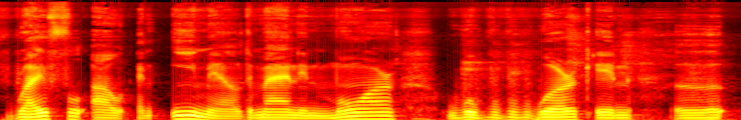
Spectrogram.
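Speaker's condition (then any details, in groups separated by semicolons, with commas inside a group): Stuttering; stuttering since childhood, onset in Jamaican countryside; stuttered joke once misheard by listener as something ugly; repeated sounds, prolonged sounds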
